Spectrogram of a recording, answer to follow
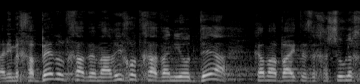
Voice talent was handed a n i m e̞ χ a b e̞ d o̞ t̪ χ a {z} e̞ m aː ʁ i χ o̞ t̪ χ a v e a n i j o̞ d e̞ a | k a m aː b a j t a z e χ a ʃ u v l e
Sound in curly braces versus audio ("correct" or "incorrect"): incorrect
